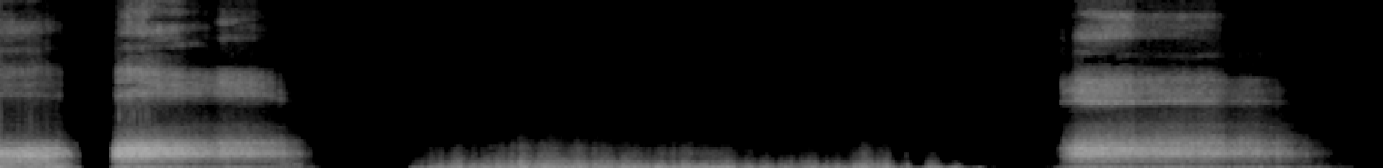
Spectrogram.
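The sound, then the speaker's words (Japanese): Four puffs of air blown out in a steady breathy hiss, the first brief, the third the longest at several seconds, separated by short silences. “それじゃあふうってしますね。いきますよ。”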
